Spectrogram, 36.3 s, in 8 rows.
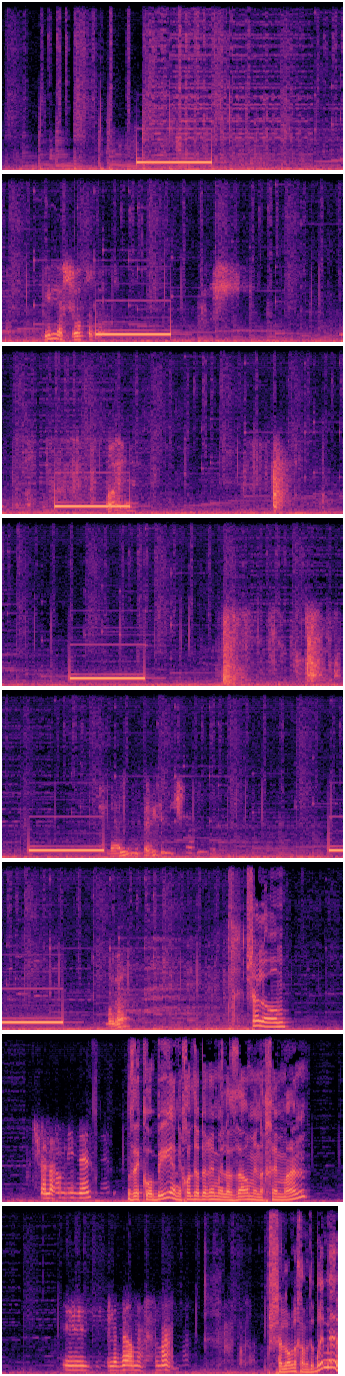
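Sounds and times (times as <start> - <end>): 
ringback tones of an outgoing telephone call: 1.8 - 2.9, 5.7 - 7.0, 9.8 - 11.0, 14.5 - 15.9, 18.4 - 19.7, 22.5 - 23.8
speech: 5.2 - 6.6, 26.1 - 26.6, 27.8 - 31.4, 32.6 - 34.2, 35.5 - 36.3.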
